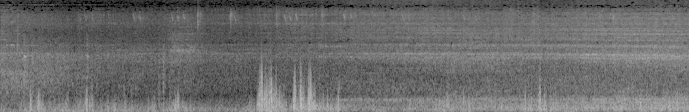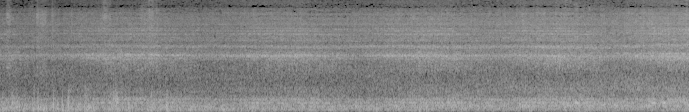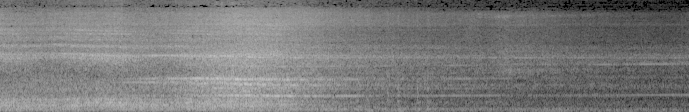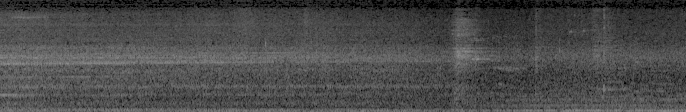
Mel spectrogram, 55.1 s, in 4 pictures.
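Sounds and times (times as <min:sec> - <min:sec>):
electric locomotive whine: 0:00.0 - 0:55.0
train wheels clattering on rails: 0:13.2 - 0:36.6.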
